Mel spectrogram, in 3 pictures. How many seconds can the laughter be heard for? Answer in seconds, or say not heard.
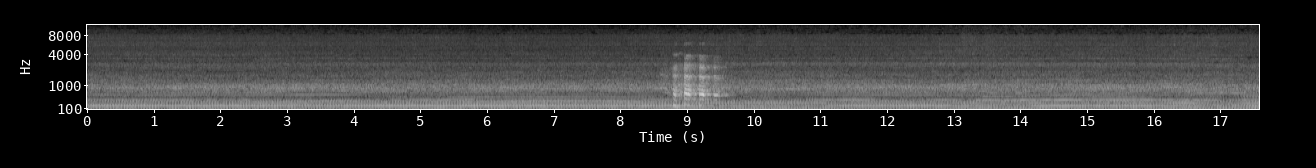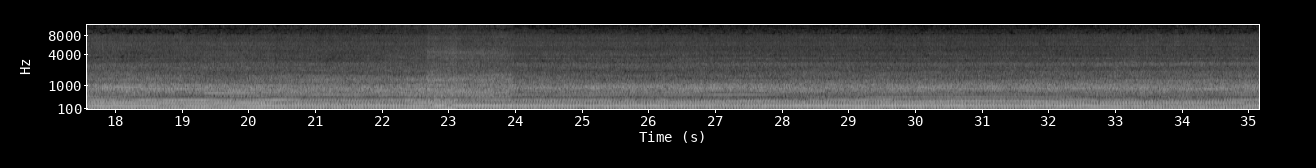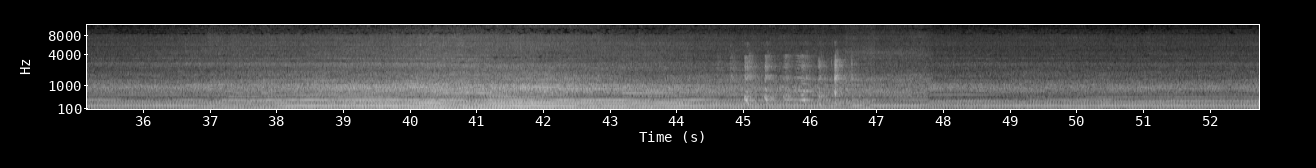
3 s.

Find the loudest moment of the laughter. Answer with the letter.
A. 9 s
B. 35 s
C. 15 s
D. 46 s
A.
